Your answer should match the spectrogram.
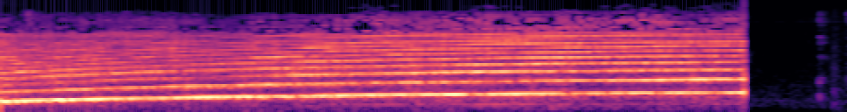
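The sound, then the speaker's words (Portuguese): A loud siren wails steadily for several seconds, its pitch slowly rising throughout, then cuts off abruptly into near silence. “Quer sirene ou pô, cair direto?”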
